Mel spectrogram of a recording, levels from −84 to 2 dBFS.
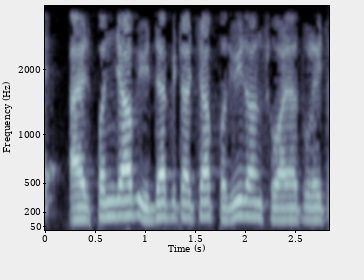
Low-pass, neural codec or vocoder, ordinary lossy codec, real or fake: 3.6 kHz; none; none; real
